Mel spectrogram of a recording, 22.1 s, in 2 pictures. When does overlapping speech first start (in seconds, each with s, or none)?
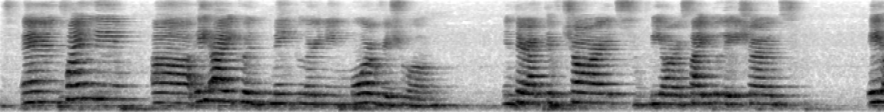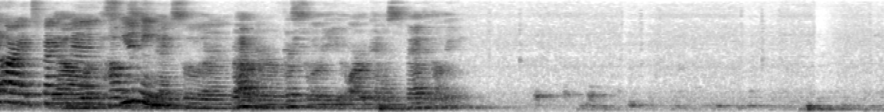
11.7 s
